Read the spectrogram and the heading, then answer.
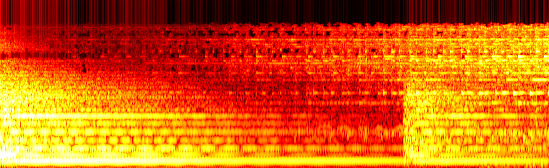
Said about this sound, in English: This morning in London, Big Ben rang out.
